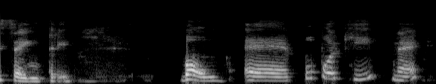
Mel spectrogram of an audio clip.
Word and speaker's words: Puporkí: Bom, Puporqui, né? Essa é a pronúncia, porque tem um acento lá no finalzinho no i, mas a maioria das pessoas fala Puporqui.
